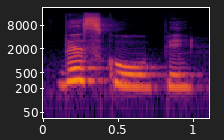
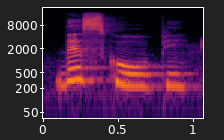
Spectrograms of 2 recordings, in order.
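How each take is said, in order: The two takes are said the same way.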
